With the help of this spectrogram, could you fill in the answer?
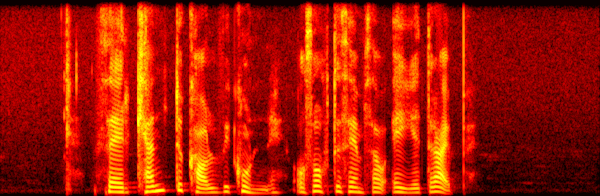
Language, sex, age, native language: Icelandic, female, 40-49, Icelandic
